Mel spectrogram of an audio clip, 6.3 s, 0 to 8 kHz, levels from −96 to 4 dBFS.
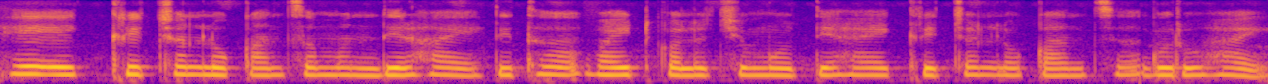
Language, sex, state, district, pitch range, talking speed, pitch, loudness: Marathi, female, Maharashtra, Dhule, 220-230 Hz, 140 wpm, 225 Hz, -17 LUFS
